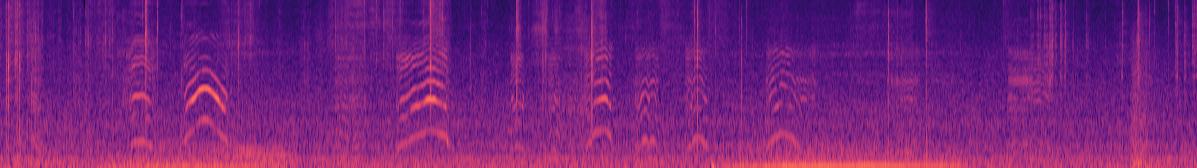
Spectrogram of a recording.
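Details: Angry stray mother cat on a street, guarding her kittens and keeping anyone from approaching: several high, arching meows about every two seconds, some in quick pairs, over a steady low mechanical hum.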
